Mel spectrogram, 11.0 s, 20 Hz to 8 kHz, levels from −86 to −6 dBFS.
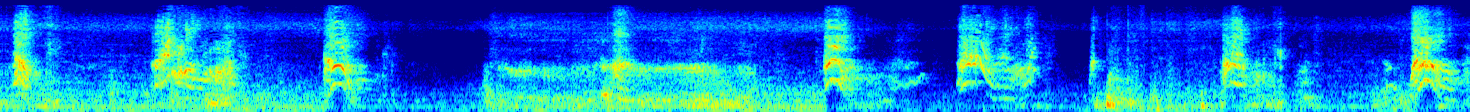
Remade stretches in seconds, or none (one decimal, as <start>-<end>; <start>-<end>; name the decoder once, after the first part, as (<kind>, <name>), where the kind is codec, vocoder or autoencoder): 2.0-5.2 (codec, DAC); 6.2-7.3; 8.3-9.3; 10.5-11.0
